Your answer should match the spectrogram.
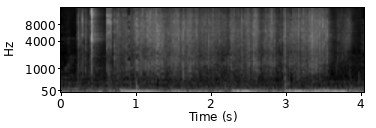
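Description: Foil trading-card pack wrappers crinkling and crackling as they are handled and gathered up, with a few sharp clicks in the first second, lasting about three and a half seconds.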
